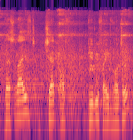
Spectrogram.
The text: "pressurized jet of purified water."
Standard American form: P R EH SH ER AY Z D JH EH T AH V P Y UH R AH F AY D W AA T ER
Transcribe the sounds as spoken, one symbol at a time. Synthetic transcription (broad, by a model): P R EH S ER AY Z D CH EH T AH P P Y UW R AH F AY D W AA T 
